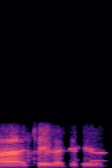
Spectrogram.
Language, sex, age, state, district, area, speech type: Bengali, male, 18-30, West Bengal, Uttar Dinajpur, urban, conversation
